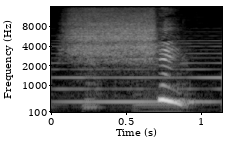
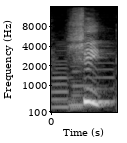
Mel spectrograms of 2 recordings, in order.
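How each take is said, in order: First: The word is said slowly. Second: The word is said very fast.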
